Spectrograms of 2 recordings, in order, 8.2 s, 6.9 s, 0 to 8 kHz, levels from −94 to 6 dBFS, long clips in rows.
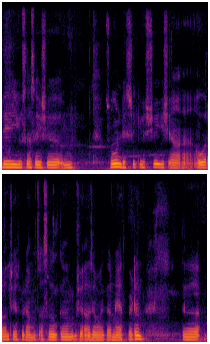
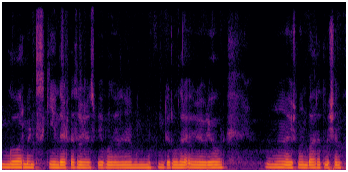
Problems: low volume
